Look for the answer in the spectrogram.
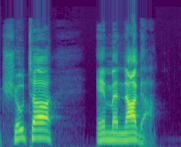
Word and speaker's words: Shota Imanaga: Now, one of the other now whats is Shoto Imenga. Uh, let me pronounce his name right. Shota Imanaga, who is another Japanese pitcher.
